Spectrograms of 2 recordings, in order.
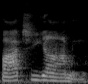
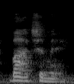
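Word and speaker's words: Baciami: And I hear a lot of people calling it botchi. They're breaking it down into multiple syllables and it's only three. Bachame.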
